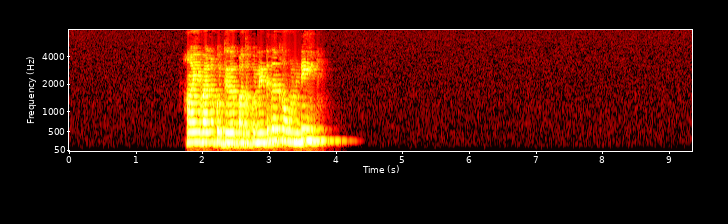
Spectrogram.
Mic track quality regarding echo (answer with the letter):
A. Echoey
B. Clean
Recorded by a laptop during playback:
B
